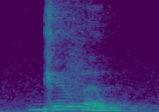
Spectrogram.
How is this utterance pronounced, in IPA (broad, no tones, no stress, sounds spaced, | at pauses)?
ɡʲ ɘ v ɛ w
